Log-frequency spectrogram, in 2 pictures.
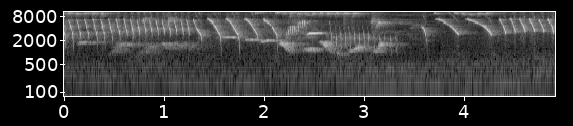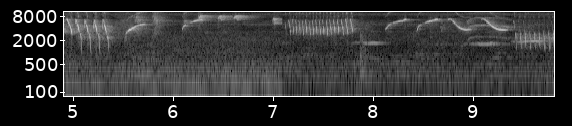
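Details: Domestic canary singing a long-duration rolling song played to provoke caged birds into song: fast trains of high downward-sweeping notes, buzzy rattling bursts, and scattered thin whistles, all crisp and continuous.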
